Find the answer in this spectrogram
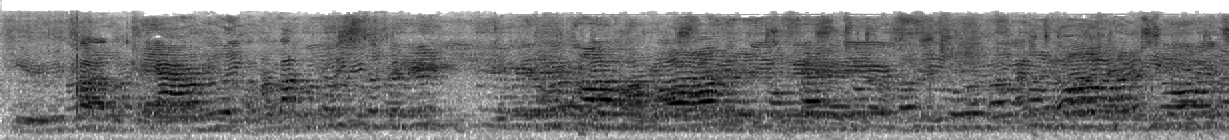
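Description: A group of young children singing together, voices loud and a little ragged, with a short dip about four and a half seconds in.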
